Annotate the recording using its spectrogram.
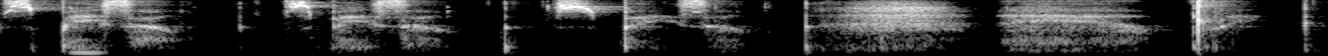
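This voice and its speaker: Someone is whispering. The pace is very slow. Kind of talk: ASMR follow-my-instructions, soft-spoken guidance to the viewer. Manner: whispery, soft-spoken.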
